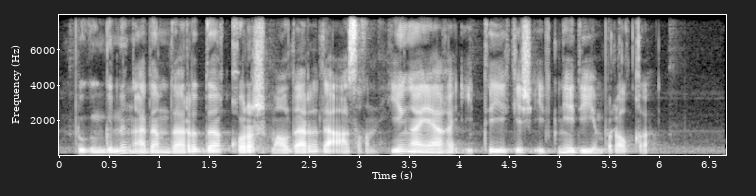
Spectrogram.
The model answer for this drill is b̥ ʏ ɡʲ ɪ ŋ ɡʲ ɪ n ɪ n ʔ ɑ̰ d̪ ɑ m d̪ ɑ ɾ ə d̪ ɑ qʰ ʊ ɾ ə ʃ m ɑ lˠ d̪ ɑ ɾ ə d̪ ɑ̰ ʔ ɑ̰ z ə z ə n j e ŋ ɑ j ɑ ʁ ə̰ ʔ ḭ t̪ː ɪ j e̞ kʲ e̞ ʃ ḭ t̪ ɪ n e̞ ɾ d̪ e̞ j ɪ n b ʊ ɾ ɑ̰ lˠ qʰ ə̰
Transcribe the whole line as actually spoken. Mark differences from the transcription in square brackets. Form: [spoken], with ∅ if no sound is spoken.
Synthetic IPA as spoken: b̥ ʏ ɡʲ ɪ ŋ ɡʲ ɪ n ɪ [ŋ] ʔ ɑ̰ d̪ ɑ m d̪ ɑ ɾ ə d̪ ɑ qʰ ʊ ɾ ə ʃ m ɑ lˠ d̪ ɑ ɾ ə d̪ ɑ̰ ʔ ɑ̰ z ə [ʁ] ə n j e ŋ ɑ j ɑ ʁ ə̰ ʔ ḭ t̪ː ɪ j e̞ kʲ e̞ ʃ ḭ t̪ ɪ n e̞ [∅] d̪ e̞ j ɪ n b ʊ ɾ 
